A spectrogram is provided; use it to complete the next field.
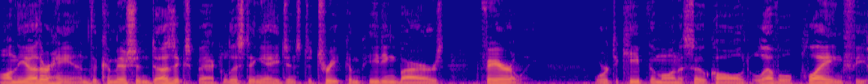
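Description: Heard here is an unremarkable speaking voice. Its intonation remains fairly even. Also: man, fairly low pitch for a man, moderate pace. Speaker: attorney. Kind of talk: informational talk on legal topic.

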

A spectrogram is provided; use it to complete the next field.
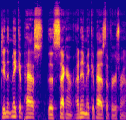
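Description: A man speaks with an American accent in a bright, sharp tone. The recording is very clean with a silent background. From small-town US. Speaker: comedian and theater actor. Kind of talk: casual chat.

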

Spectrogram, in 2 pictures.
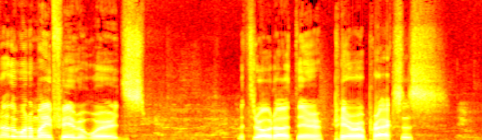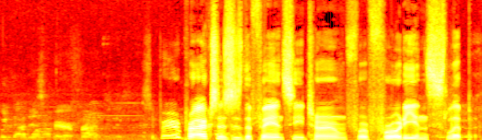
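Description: A man with a high pitch and ordinary pitch variation speaks at a moderate pace, with long, frequent pauses. His loudness swings widely over noticeable background noise. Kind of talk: casual chat.

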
